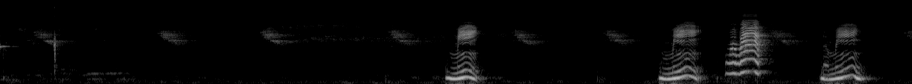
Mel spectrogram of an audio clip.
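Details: Talking Indian ringneck parakeet that speaks "Mummy" and "papa". Soft background murmurs and faint sounds are followed by four short, loud, nasal phrases with sharply bent pitch, clustered in the final few seconds.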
